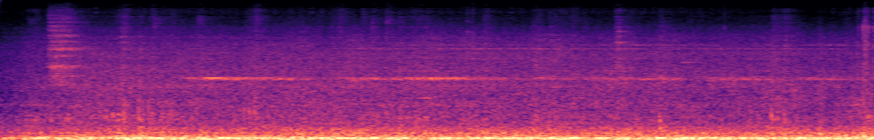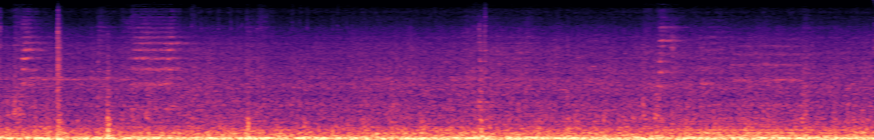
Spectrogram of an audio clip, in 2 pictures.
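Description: Train passing: a loud, steady low rumble with light clatter, and a thin high whine for a few seconds near the start.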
